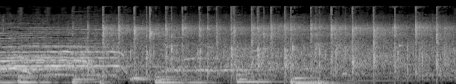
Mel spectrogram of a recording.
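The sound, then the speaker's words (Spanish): An audience applauds and cheers loudly, with dense, rapid clapping throughout and a few shouts or whoops rising above it. A low, stepping bass tone runs underneath the crowd noise. “Un momento, dejen de aplaudir”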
